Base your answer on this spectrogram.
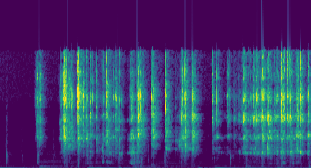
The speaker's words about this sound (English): an ASMR experience where I rustle colored pencils together for an hour and a half.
